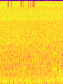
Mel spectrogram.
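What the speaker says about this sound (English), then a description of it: "I'm just going to cook them until they get a nice color on them" Large seasoned shrimp sear in a hot pan with a steady, loud, dense sizzling hiss, close and continuous with no talk.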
